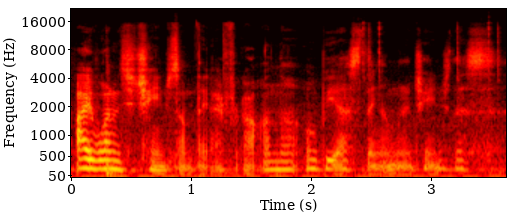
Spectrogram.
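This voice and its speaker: A young woman with a New England accent, chatting casually on a live stream as she reads an old diary aloud slowly and thinks out loud. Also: medium pitch, flat delivery, gravelly, background noise. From New Hampshire. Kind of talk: casual livestream chat and slow diary reading.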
